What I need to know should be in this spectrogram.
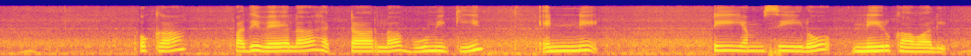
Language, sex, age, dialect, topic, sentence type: Telugu, female, 36-40, Utterandhra, agriculture, question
